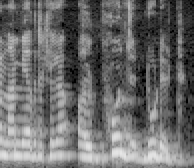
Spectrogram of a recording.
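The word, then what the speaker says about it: Daudet: ठीक, तो राइटर का नाम याद रखिएगा, अल्फोंस डुडेट। डाउडेट नहीं पढ़िएगा, इसका प्रोनाउंसिएशन क्या होता है, डुडेट।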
